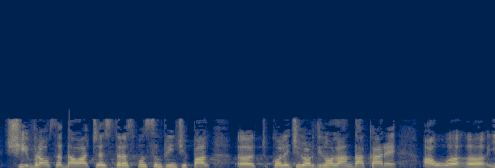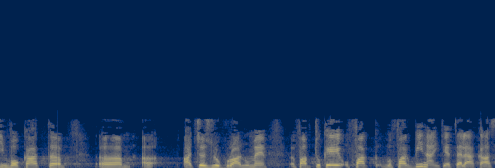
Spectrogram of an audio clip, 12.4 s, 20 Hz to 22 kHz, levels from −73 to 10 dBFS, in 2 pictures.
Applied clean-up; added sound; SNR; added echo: none; none; none; none.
